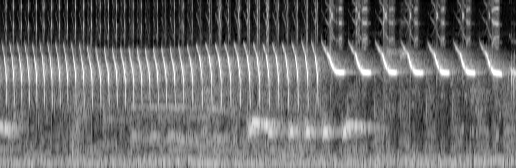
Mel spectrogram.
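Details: Canary singing a long, continuous song: a fast rapid trill of high repeated notes, about four per second at first then quickening, shifting at the end into slower, sweeping descending whistles, with a softer lower warble underneath.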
